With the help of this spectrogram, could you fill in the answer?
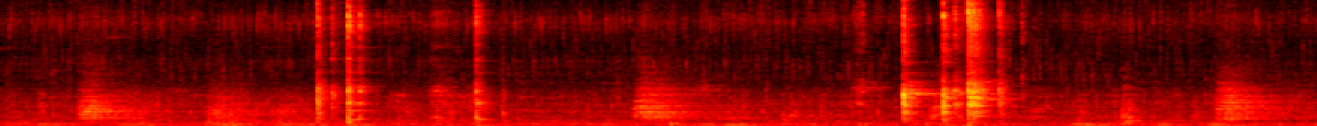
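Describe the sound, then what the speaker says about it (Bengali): A metal lid lifted off a cooking pot of fish, vegetable and water spinach curry, with several sharp clinks and clatters in quick succession amid soft bubbling and kitchen handling noise. "এখন আমি ঢাকনাটা খুলে নিব"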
